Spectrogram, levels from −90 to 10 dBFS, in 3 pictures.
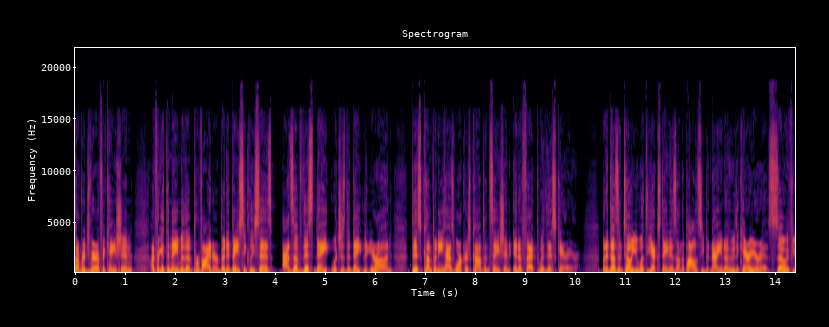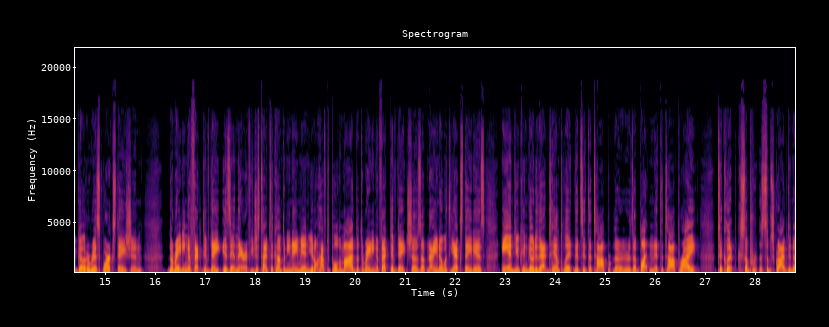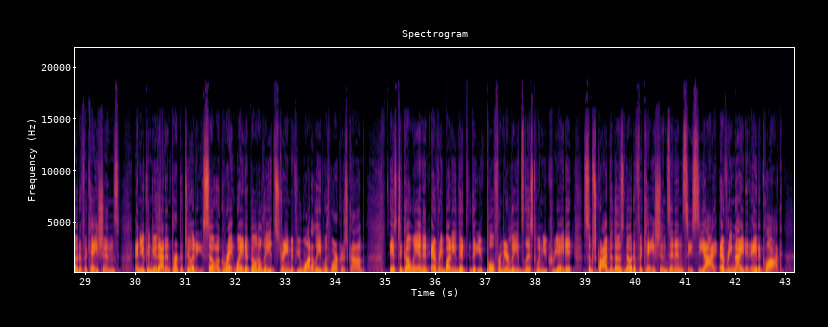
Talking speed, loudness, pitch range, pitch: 245 wpm, -20 LUFS, 145-185 Hz, 165 Hz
